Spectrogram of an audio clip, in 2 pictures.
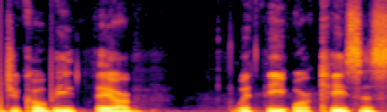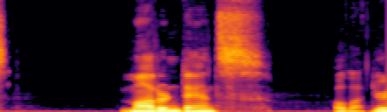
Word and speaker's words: Orchesis: It's Orchesis, not Orchesis. Yeah.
